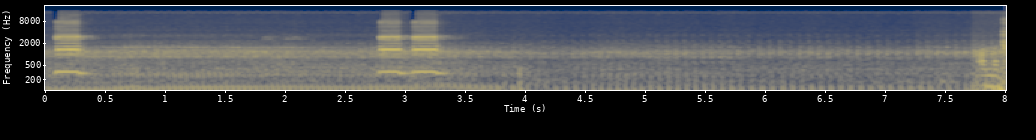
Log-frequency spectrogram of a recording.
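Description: A horn gives one short toot at the start and two quick toots about three seconds in, over the low, steady running of a motorcycle engine at slow speed on a dirt track.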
